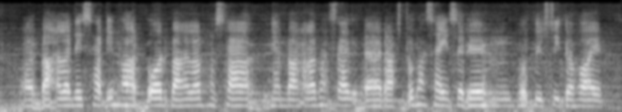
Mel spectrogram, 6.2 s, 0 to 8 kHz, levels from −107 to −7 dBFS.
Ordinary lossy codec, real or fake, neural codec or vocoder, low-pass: none; fake; codec, 24 kHz, 1 kbps, SNAC; 7.2 kHz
